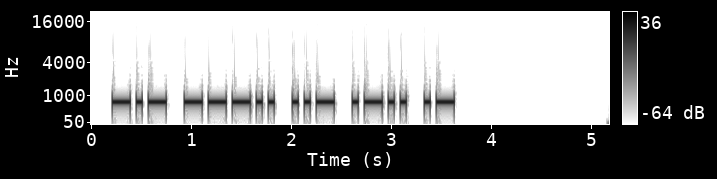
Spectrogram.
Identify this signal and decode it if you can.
Morse code, heard as a keyed tone, about 20 wpm, 700 Hz. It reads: K8ULA
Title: USA Callsign DE Callsign 20wpm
